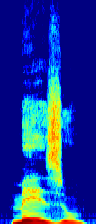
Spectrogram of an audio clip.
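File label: "mesu", female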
